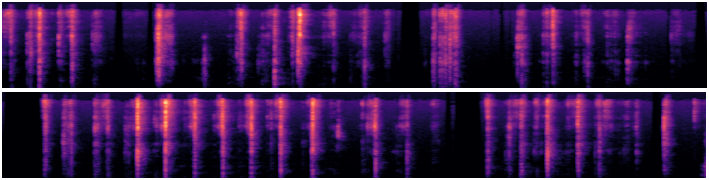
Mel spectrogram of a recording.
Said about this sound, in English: I usually shuffle first and then lay them out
